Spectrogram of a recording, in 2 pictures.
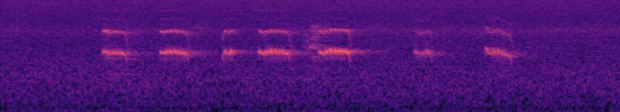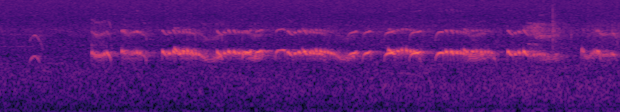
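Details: Rainbow bee-eaters at Byron Bay, NSW, giving short rolling trilled notes in quick bursts, then a longer run of near-continuous chattering trills over a steady hiss of background noise.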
